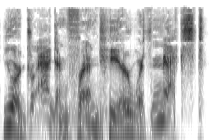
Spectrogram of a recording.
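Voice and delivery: high, slow squawky threat; penguin villain threat. A narrator's reading.

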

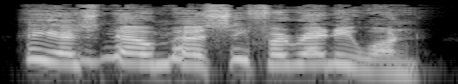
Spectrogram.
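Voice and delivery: very high, loud whine; sniveling captive. A narrator's reading. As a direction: wail it as the cowardly prisoner. Sniveling captive corrects his partner.

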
